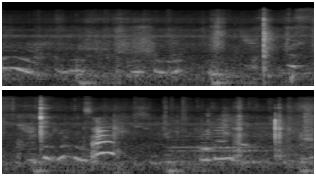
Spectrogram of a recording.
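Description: A kitchen knife slicing hot dogs lengthwise on a cutting board, with a few sharp clicks as the blade meets the board about three to five seconds in. Faint voices run in the background.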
